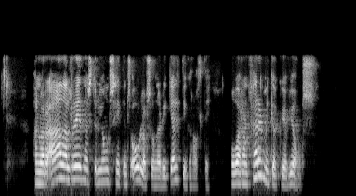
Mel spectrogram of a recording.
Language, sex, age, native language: Icelandic, female, 50-59, Icelandic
